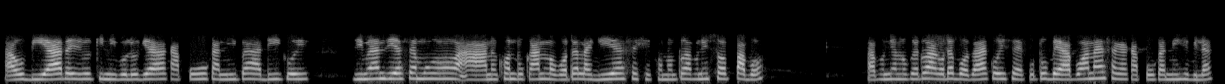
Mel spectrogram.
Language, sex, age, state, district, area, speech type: Assamese, female, 18-30, Assam, Majuli, urban, conversation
